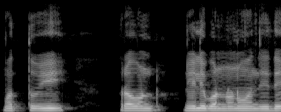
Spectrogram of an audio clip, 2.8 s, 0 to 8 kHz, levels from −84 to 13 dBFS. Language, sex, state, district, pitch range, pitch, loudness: Kannada, male, Karnataka, Koppal, 145-150 Hz, 145 Hz, -17 LUFS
